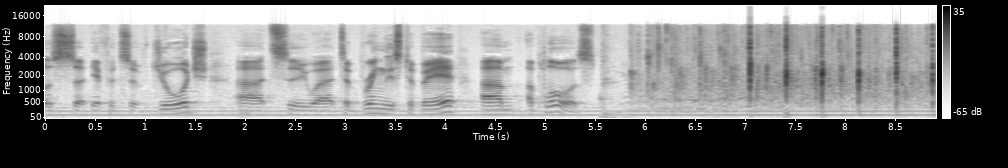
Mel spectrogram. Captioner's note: audience laughs and applauds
